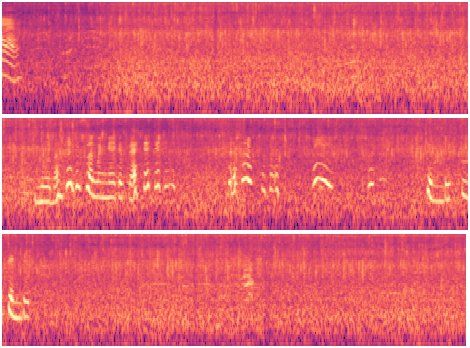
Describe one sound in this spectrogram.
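Steady rain pours down outdoors with a constant hiss.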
